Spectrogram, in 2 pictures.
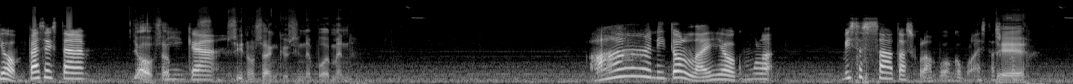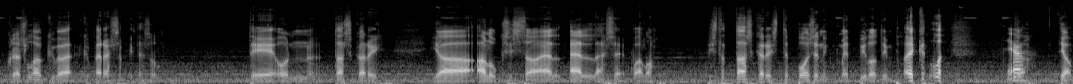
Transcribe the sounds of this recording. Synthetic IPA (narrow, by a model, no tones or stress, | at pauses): joːpæːseːkst̪æːlæ | joːseiiŋkæsiːnonsæŋkysinːeʋʋoimenːæ | ɑniːt̪olːɑijoːkumulːɑ | mist̪æssɑːt̪ɑskolɑ̰mpuo̰ŋkomulɑ̰ist̪ɑtskeː | kylæsulːɑkyʋækypæɾæsːæpit̪æso̰lːɑ | t̪eːo̰nt̪ɑskɑɾi | jɑɑ̰luksisːɑ̰ːælælːæ̰ːsḛʋɑ̰lo̰ | pist̪æt̪t̪ɑskɑɾisi̥t̪ːeppoisenːeŋkumet̪̚pilot̪impʰɑikɑlːɑ | jo̰ː | jo̰ː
